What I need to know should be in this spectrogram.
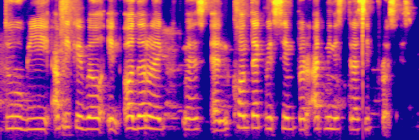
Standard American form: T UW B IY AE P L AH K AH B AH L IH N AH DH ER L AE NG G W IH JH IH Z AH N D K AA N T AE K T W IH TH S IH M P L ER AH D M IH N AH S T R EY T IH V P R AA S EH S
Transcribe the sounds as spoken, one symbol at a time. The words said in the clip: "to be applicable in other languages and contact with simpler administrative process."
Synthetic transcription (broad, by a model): T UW B IY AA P L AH K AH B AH L IH N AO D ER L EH G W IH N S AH N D K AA N T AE K T W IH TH S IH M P ER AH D M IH N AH S T R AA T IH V P R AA S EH S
